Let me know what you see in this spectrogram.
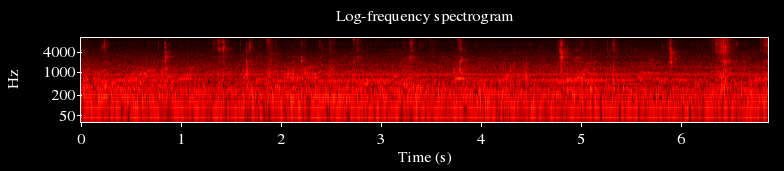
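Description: Close-miked chewing and mouth sounds of a man eating a curry meal with green chilli and raw onion by hand: moist, squishy chewing and biting with many short, crisp clicks.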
